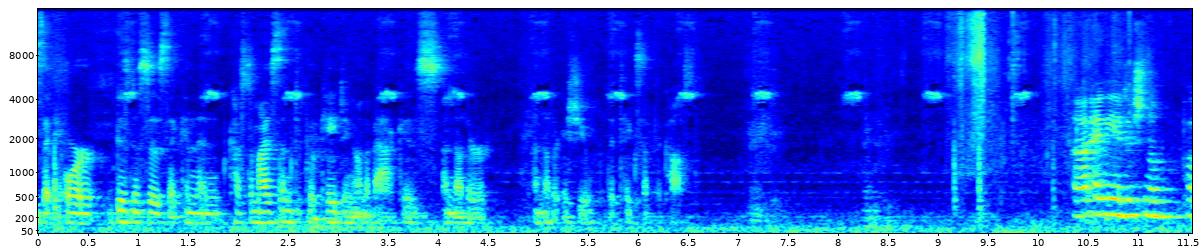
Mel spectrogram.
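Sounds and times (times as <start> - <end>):
speech: 0.0 - 6.6, 10.4 - 11.5
crickets chirping: 3.4 - 10.1
soft rustle: 8.4 - 11.0.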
